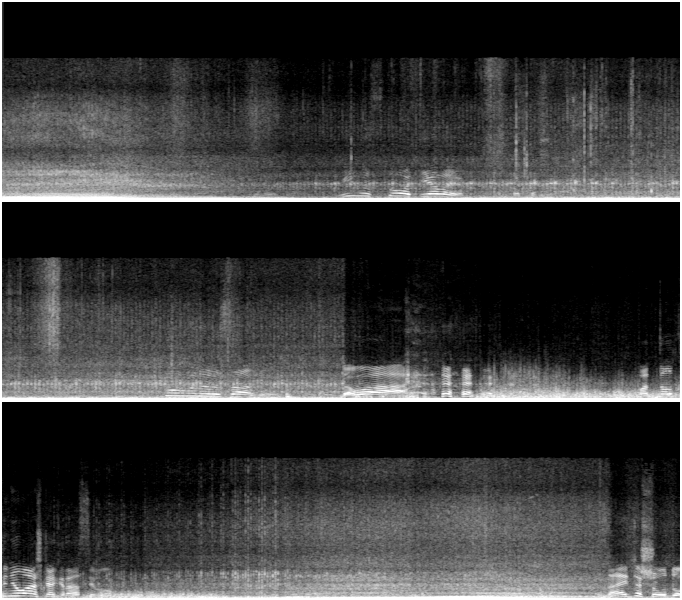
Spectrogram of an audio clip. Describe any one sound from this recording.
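An off-road vehicle's engine growls and revs up and down.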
